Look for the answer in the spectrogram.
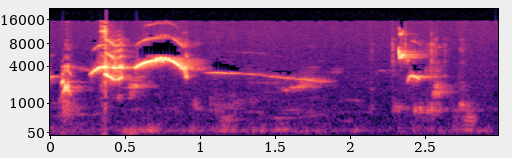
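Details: Kacer, the Oriental magpie-robin, as a lure to provoke fighting birds: a short burst of chips and an arched whistle, then a long thin falling note, a pause, and a brief closing phrase.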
